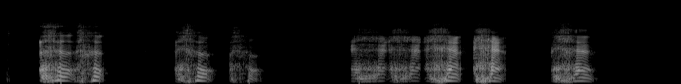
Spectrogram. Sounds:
Throat clearing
